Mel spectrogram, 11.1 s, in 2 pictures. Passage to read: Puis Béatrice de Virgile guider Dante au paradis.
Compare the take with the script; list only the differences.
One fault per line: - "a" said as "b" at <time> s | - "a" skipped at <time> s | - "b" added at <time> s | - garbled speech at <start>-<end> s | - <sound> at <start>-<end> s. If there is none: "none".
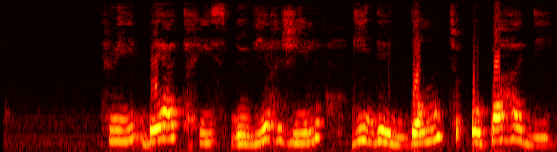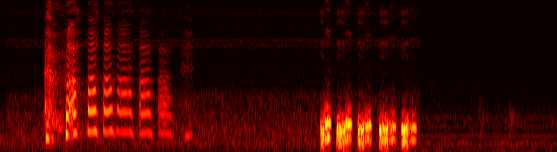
- laugh at 6.0-7.5 s
- laugh at 8.8-9.7 s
